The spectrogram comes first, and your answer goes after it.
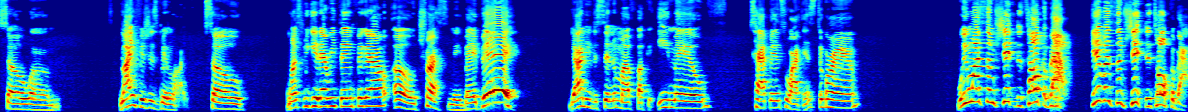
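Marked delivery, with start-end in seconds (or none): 6.3-17.8 aggressive, forceful, in-your-face delivery with rising pitch. Urging listeners to send in emails and topics: aggressive. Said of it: "you sound so aggressive".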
